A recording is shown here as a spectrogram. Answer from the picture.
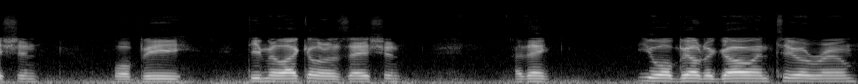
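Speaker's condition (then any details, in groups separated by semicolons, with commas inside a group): Cerebral palsy, spastic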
